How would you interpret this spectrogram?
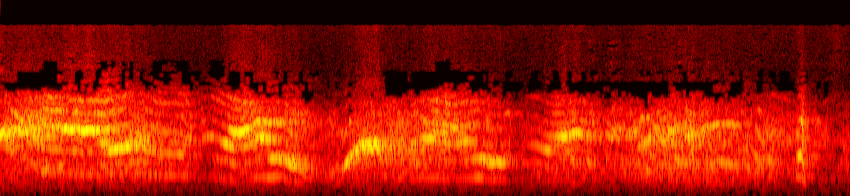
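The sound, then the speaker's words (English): A person screams in pain, a loud, drawn-out wailing cry whose pitch keeps rising and falling, with brief breaks, lasting several seconds without any talking. “Funny, it sounded exactly like someone in pain.”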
